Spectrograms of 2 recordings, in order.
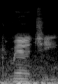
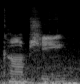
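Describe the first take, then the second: First: The name sounds like 'Comanche'. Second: The name sounds like 'Kamshi'. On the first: The speaker calls it wrong. "It's not Comanche" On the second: The speaker calls it right. "it's Kamshi"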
